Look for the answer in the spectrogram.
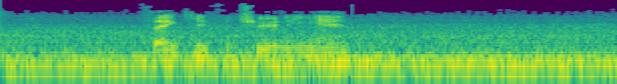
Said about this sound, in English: If you can hear the audio in the background is a little uh, rough, it's because I'm actually driving back to Adelaide um, with a headset on, just outlaying my thoughts.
